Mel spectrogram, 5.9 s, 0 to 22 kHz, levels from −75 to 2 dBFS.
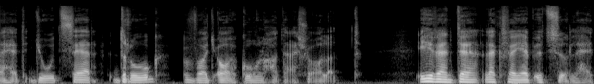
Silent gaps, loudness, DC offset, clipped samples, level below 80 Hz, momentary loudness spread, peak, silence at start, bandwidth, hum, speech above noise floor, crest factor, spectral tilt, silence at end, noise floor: none; -18 LUFS; under 0.1%; under 0.1%; -44 dBFS; 15 LU; 0 dBFS; 0 s; 16.5 kHz; none; 33 dB; 18 dB; -5.5 dB/octave; 0 s; -51 dBFS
